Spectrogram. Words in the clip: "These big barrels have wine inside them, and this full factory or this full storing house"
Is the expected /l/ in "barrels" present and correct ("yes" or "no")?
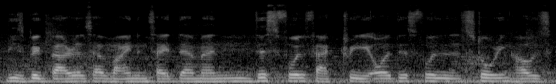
yes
